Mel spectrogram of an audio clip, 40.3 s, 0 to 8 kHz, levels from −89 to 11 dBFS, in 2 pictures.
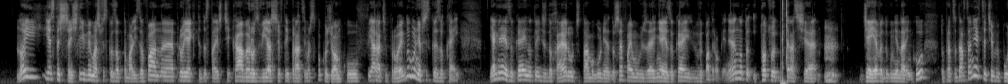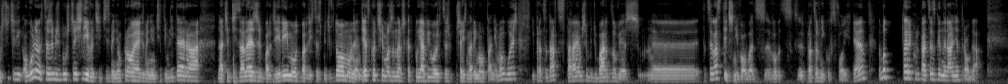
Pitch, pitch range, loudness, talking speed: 135 Hz, 115-160 Hz, -26 LUFS, 195 wpm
